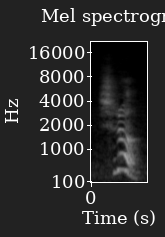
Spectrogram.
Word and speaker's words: श्र: चौथा है श्र। श्र श्र किससे किससे मिलके बना है? आधे श और र से मिलके बना है। श्र देखिए एक नया व्यंजन बन गया।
